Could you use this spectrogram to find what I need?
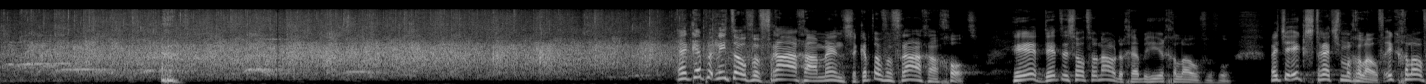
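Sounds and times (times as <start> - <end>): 
faint cheers and whistles: 0.0 - 4.2
audience applause: 0.0 - 7.8
speech: 6.8 - 14.2.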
